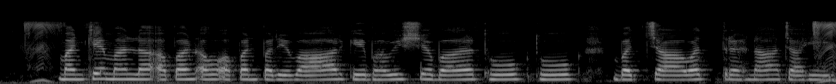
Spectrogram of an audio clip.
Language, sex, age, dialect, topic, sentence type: Chhattisgarhi, female, 25-30, Eastern, banking, statement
